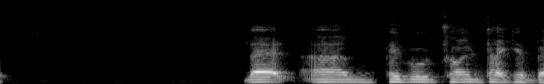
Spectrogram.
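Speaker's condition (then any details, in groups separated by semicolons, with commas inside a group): Cerebral palsy; talks slowly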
